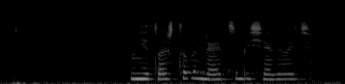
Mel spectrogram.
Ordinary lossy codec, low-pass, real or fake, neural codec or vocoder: none; none; real; none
